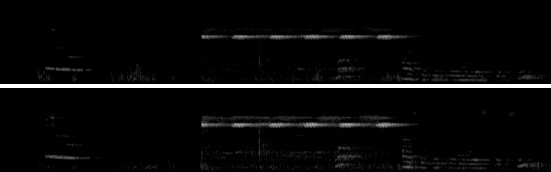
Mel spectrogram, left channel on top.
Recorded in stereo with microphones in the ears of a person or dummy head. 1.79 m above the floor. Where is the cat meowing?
75° right (ahead or behind), 7.5 m; by 3.0 s 65° right (ahead or behind), 6 m.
